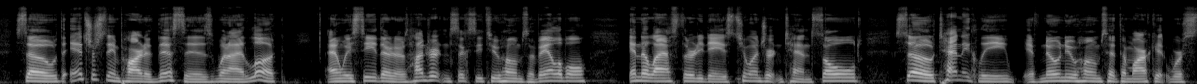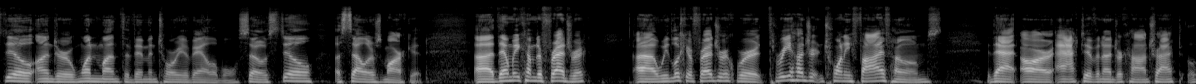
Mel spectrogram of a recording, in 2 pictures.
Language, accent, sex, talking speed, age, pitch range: English, American, male, 170 wpm, 40-59, 120-150 Hz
